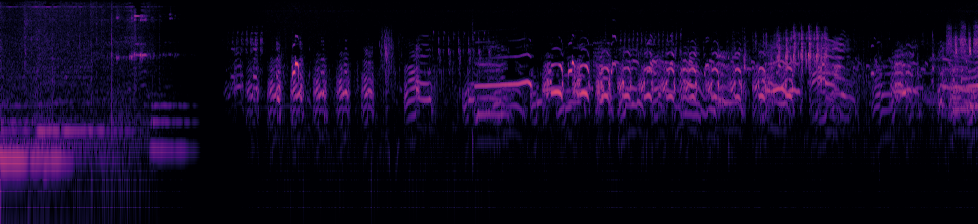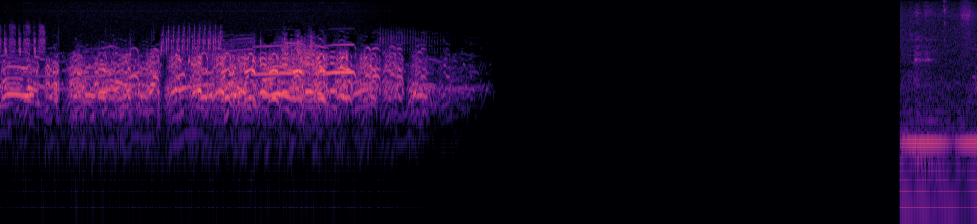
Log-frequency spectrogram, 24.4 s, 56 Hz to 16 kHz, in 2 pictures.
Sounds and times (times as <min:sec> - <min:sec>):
Outside, rural or natural: 0:00.0 - 0:18.5, 0:23.5 - 0:24.4.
